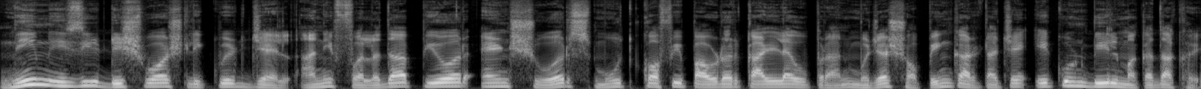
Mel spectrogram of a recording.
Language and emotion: Goan Konkani, neutral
